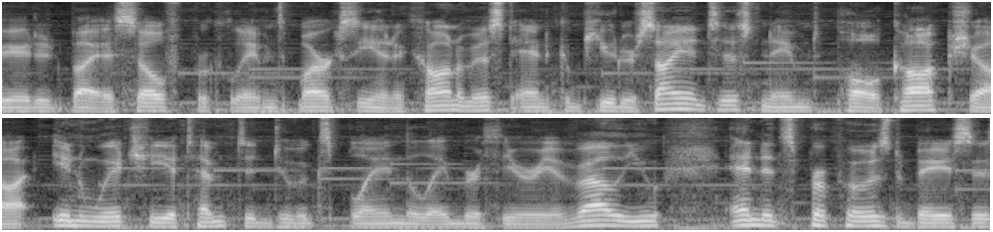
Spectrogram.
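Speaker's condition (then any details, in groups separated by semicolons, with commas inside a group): No condition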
